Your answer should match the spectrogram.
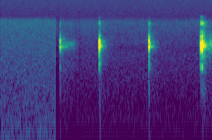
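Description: Faint computer mouse clicks: about five short, sharp clicks half a second apart, one of them advancing the presentation slide.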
